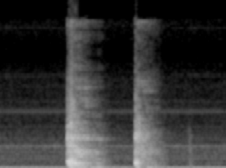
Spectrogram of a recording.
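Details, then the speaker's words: Two short, sharp coughs from an adult man who says he is sick with a hoarse voice, while commentating a video game, with steady background hum; cough. "Angel Destinity, déjà, excusez-moi pour ma voix, je suis malade. Excusez-moi si je tousse."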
